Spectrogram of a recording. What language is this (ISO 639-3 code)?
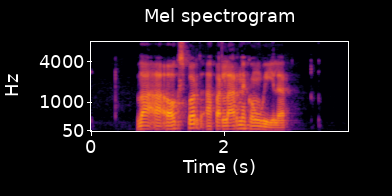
ita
